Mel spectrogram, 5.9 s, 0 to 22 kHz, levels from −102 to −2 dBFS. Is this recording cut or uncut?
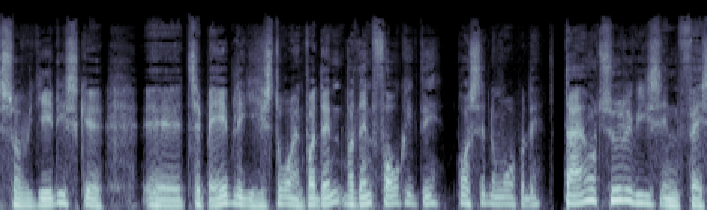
cut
